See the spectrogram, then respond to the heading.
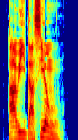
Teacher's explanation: the first thing that comes to mind here is that the H is silent · the accent sounds like the accent is on the last syllable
